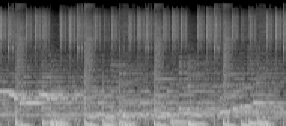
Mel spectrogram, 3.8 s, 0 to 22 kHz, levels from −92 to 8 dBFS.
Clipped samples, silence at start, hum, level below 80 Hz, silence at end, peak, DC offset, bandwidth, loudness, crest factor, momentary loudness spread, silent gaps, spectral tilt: under 0.1%; 0 s; none; -26 dBFS; 0 s; -6 dBFS; under 0.1%; 19.5 kHz; -21 LUFS; 14 dB; 3 LU; none; -5 dB/octave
